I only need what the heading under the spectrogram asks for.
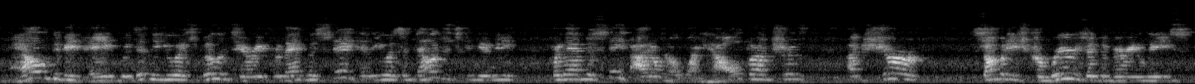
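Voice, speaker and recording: A man's voice: high-pitched, pushed and bright. A man hosting a political call-in show, speaking with impassioned, repetitive conviction. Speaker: podcast host. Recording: roomy, distant, faint hiss.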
